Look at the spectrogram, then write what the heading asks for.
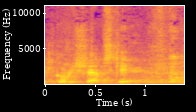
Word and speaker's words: Gorishevsky: For those who don't know, Richard Gorishevsky is our consumer, and I'm the only one who can pronounce his last name correctly, Gorishevsky, because I happen to speak Polish.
